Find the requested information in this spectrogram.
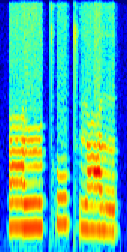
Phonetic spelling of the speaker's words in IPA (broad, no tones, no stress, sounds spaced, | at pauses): ʕ ə˞ t̪ʰ o t̪ʰ ʏ ʕ ə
